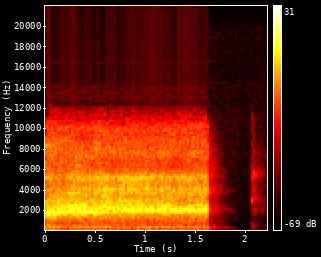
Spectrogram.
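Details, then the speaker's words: Recording made at night by a patient unable to sleep in intensive care (CTI) on high-flow oxygen therapy, likely COVID pandemic: loud, steady rushing turbine-like hiss that cuts off abruptly. "sonido que sintieron rest eso es el sonido del oxígeno de lo que se llama oxígeno alto flujo"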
